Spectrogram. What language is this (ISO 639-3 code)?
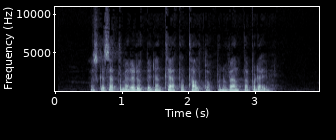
swe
